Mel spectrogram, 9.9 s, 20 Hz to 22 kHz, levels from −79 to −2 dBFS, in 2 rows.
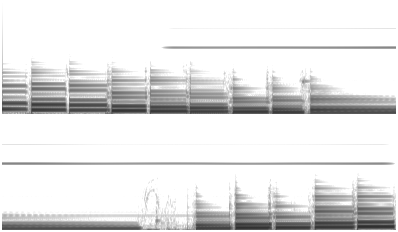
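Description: From 1.97 s to the end, a feedback whistle near 4.1 kHz sits roughly 25 dB below the music. It is likely a speaker-to-microphone loop held at the edge of feedback, visible as a thin horizontal spectrogram line.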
